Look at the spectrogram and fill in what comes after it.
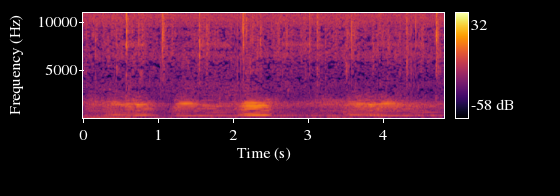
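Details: Low, mooing frog calls after rain. One stronger call rises out of the middle, with weaker calls from neighbouring frogs before and after it, over a dull background hum.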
